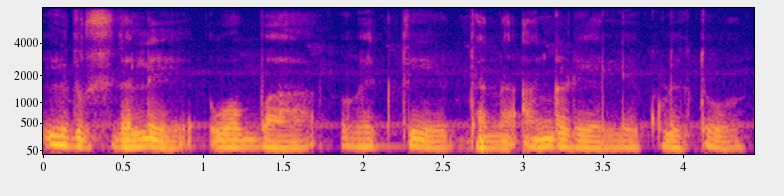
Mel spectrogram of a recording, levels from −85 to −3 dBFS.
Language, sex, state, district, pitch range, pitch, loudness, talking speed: Kannada, male, Karnataka, Shimoga, 90-105 Hz, 100 Hz, -20 LUFS, 95 wpm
